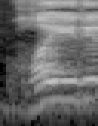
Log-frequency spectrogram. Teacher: را کو پر نہیں کریں گے، باریک کر کے پڑھیں گے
